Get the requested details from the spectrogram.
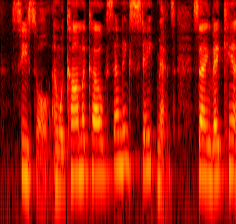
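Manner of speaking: normal talking voice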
